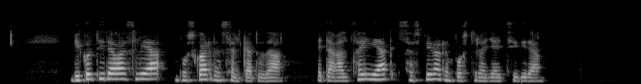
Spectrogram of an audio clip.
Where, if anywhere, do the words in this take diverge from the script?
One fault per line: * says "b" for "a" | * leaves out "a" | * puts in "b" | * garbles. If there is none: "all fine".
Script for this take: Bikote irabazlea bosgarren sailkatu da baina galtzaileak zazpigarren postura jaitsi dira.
* says "eta" for "baina"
